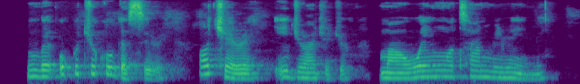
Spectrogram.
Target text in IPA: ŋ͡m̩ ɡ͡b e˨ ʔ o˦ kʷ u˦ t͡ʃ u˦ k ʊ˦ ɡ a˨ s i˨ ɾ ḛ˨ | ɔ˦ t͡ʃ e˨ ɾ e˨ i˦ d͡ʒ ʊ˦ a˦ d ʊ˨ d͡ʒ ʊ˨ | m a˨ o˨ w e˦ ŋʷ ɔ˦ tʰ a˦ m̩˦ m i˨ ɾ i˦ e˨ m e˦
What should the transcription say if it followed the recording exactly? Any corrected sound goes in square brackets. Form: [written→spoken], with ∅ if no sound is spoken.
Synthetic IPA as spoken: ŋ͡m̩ ɡ͡b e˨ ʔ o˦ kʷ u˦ t͡ʃ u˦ k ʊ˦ ɡ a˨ s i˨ ɾ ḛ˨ | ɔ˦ t͡ʃ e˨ ɾ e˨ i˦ d͡ʒ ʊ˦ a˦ [d→d͡ʒ] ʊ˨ d͡ʒ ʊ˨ | m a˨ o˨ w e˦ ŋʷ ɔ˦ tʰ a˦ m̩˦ m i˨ ɾ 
